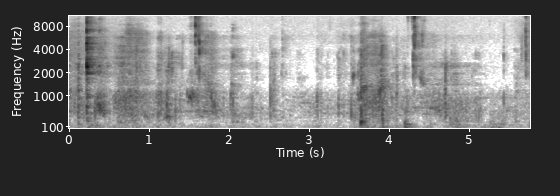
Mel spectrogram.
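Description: Close-up chewing and eating sounds: moist mouth noises with sharp little clicks and crunches every second or so.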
